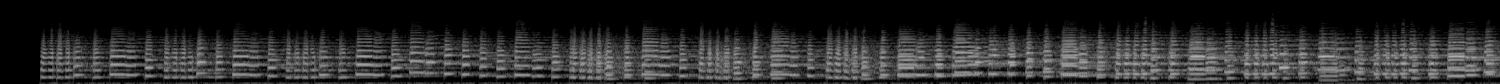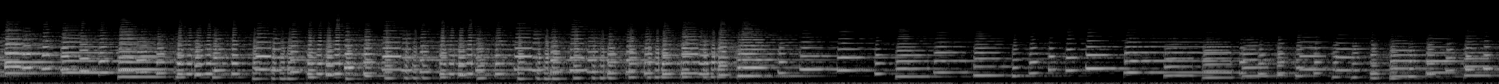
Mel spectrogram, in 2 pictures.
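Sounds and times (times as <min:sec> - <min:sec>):
trumpet duet fanfare: 0:00.4 - 0:29.9.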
